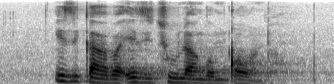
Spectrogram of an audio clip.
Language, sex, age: Zulu, male, 17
